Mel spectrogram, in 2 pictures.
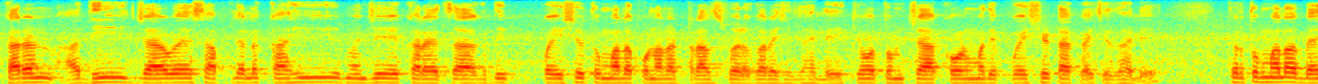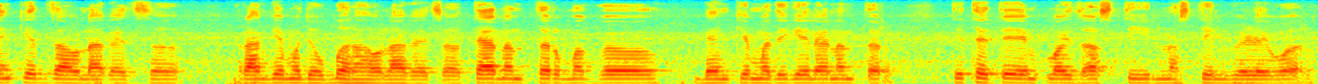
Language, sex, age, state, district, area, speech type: Marathi, male, 30-45, Maharashtra, Osmanabad, rural, spontaneous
